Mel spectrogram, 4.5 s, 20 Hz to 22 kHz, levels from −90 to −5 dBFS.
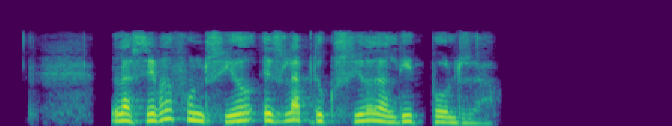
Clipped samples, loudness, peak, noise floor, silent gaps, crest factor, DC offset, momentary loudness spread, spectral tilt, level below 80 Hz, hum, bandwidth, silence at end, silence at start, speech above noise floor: under 0.1%; -19 LUFS; -2 dBFS; -42 dBFS; 0.64-0.74 s; 18 dB; under 0.1%; 12 LU; -5 dB/octave; -56 dBFS; none; 8.2 kHz; 1.2 s; 0.35 s; 24 dB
